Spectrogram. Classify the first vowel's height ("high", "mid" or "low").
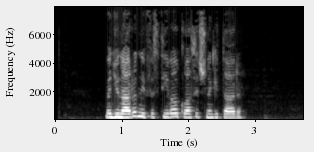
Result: mid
